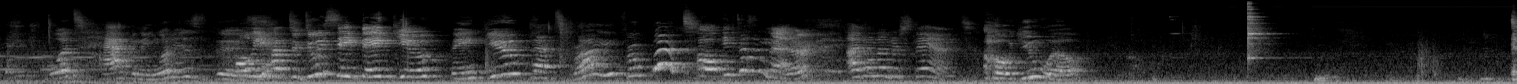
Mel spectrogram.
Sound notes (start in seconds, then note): 12.4 ding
